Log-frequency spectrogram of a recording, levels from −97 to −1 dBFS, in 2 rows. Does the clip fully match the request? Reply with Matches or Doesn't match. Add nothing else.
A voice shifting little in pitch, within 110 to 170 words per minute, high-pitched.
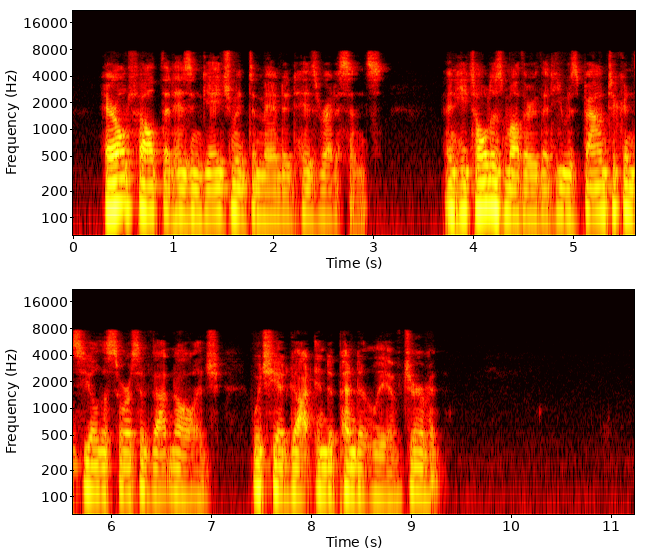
Doesn't match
